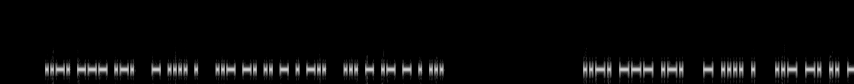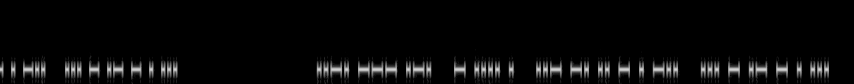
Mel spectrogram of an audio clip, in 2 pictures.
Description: Morse code, heard as a keyed tone, about 37 wpm, 700 Hz. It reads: FOR THE UNITED STATES FOR THE UNITED STATES FOR THE UNITED STATES
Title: Speed-Racing - Sets of 4 Words 30wpm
